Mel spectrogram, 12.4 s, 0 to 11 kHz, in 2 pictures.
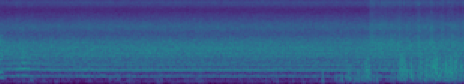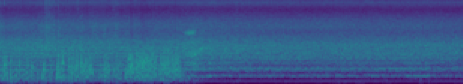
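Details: Bees from a swarm caught on 2 June 2019 after the queen is secured: constant mass humming throughout, broken midway by several seconds of loud rustling and handling noise before the steady drone returns.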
